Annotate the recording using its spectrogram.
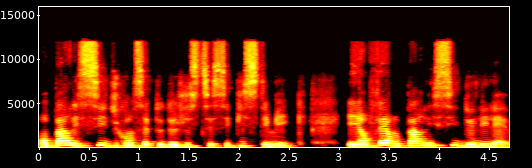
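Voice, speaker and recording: At a fairly high pitch, a woman talks at a moderate pace with ordinary pitch variation over a quiet background. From Quebec. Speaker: professor of education. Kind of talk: seminar talk. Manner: hesitant, many fillers.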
